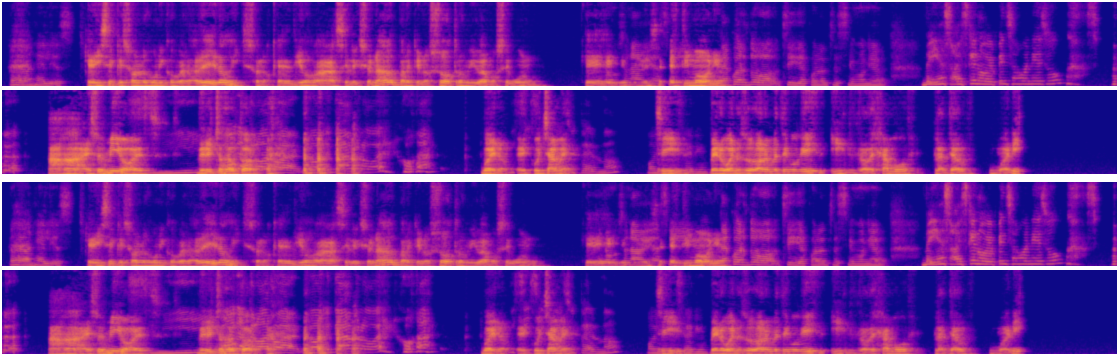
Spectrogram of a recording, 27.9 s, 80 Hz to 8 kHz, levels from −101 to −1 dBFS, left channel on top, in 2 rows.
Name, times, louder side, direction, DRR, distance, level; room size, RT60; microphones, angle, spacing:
voice 1, 0.1-0.9 3.6-4.0 7.4-14.2 15.8-19.3 20.3-21.6 22.0-22.8, right 2 dB, 25° right, 1.3 m, -42 dB
voice 2, 1.1-6.7 7.3-9.1 14.5-15.9 16.4-18.4 19.9-21.1 22.1-22.5 22.8-26.7, left 3 dB, 75° left, 0.7 m, -28 dB
4.9 x 2.6 x 2.3 m
head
